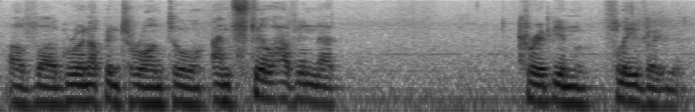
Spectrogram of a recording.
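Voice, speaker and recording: A man's voice: on the low side, little pitch movement, moderate pace, mellow, a little hiss or hum. A man hosting a radio interview in a studio, easygoing and agreeable, backing his guest with short affirmations. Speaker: radio show host.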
